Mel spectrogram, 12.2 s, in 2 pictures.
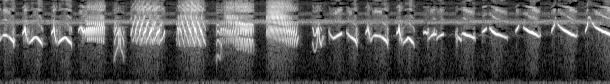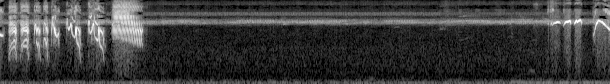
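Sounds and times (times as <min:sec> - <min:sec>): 
chestnut-bellied seed finch singing: 0:00.0 - 0:07.6, 0:11.6 - 0:12.1.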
